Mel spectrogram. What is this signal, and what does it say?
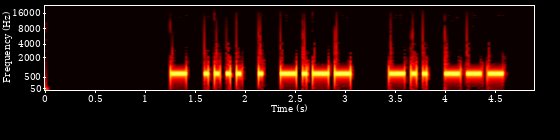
Morse code, heard as a keyed tone, about 22 wpm, 700 Hz. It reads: THEY DO
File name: Build A Phrase - 2-Word Phrases - 22wpm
